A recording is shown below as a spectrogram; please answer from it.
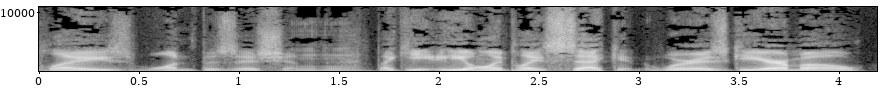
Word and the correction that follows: Guillorme: it's actually pronounced Guillorme. Yes, I knew it was weird. – Really? – But, yeah, it's Guillorme.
